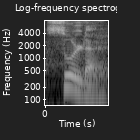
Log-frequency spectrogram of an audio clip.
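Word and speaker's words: shoulder: उच्चारण होगा लेकिन उसी ओ यू के साथ अगर एल लिख दिया हो तो ओ का उच्चारण हो गया जैसे सोल बोल बोल्ड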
